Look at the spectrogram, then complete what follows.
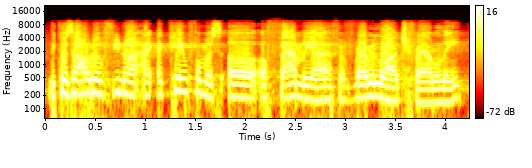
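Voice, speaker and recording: A woman's voice: fairly low pitch, quick pace. A middle-aged woman from Trinidad giving an earnest, testimonial conference speech with repeated phrases. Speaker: conference speaker. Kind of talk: plenary speech. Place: large conference hall. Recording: reverberant hall.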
